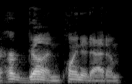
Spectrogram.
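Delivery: normal talking voice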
